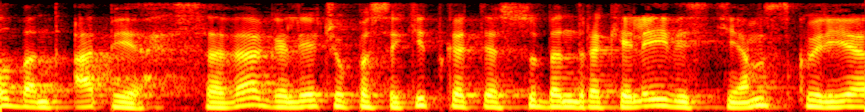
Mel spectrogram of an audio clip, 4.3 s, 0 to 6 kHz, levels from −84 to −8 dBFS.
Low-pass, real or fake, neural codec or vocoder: 5.4 kHz; real; none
